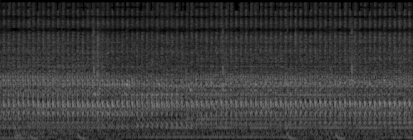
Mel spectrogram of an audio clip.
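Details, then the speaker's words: Waterpik water flosser switched on for a live self-demonstration, head over the sink: steady, rapid buzzing pump pulses just before the lips close around the tip, the flow is turned on and the outer tooth surfaces are cleaned. "in my mouth i'm gonna wrap my lips around and then turn on the flow"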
